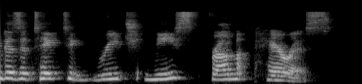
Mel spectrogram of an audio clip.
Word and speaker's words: Nice: friendly tip to all it pronounces as Miss what is that oh instead of nice it's nce nce thank you yes okay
